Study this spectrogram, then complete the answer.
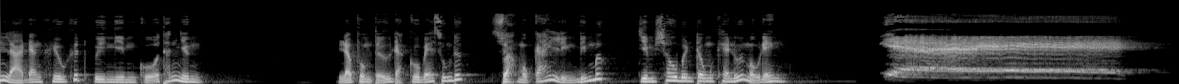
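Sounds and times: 
speech: 0:00.0 - 0:02.1, 0:03.4 - 0:08.0, 0:08.8 - 0:09.0
demon wailing miserably sound effect: 0:08.8 - 0:11.7.

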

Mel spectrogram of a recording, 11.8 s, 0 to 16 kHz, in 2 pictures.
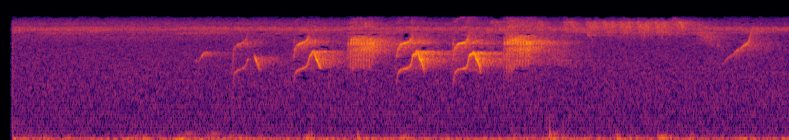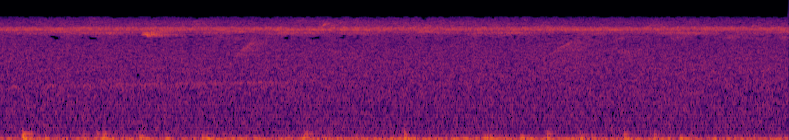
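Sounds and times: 
steady low rumbling noise: 0:00.1 - 0:11.8
bird song: 0:01.4 - 0:05.9, 0:06.6 - 0:08.7, 0:09.6 - 0:11.2.

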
